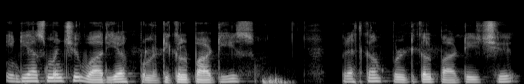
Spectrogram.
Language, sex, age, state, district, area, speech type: Kashmiri, male, 30-45, Jammu and Kashmir, Pulwama, urban, spontaneous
